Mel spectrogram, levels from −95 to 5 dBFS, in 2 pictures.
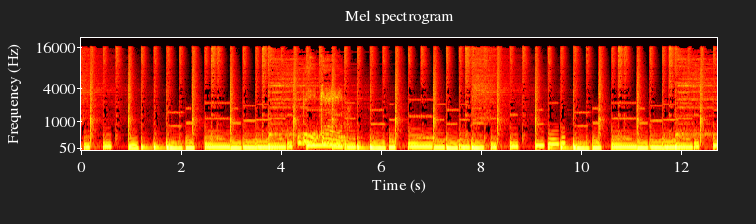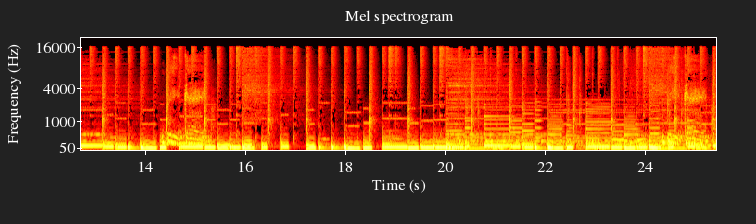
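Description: Nothing in this one trips the ear: no dropouts, glitches or other technical faults turn up anywhere along the way, so there's nothing to report.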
